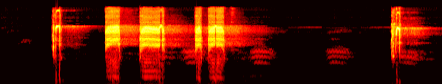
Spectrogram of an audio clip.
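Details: Black francolin from Pakistan giving one loud grating phrase: a high opening note then four harsh, buzzy bursts in quick succession, followed by silence and another sharp note.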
